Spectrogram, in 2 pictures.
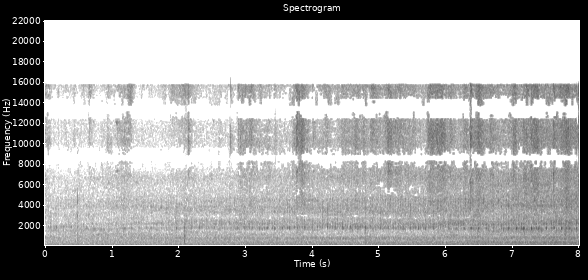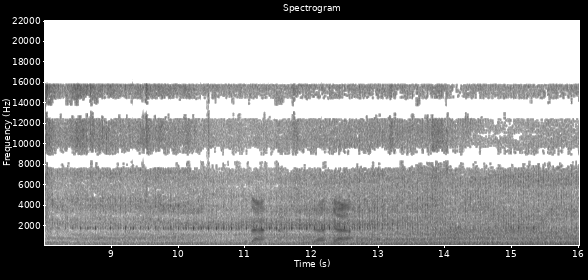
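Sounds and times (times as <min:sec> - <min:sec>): excavator engine idling: 0:00.0 - 0:16.0.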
